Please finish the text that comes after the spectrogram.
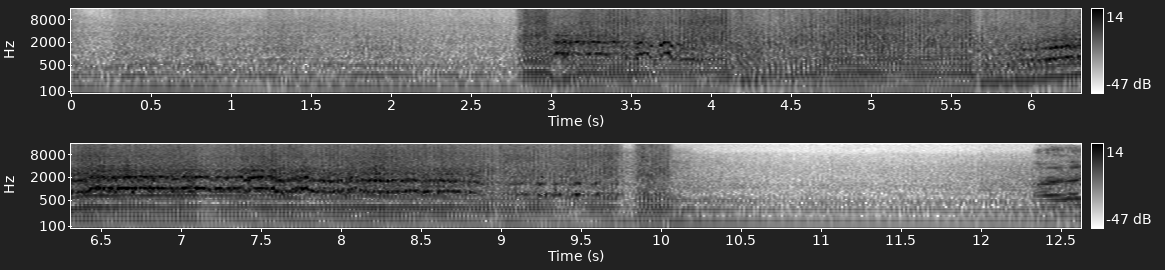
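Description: Drag race launch in the racing sim Assetto Corsa: a loud, close engine revs and holds, then screams up through the gears with squealing tires, cutting out after about ten seconds.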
